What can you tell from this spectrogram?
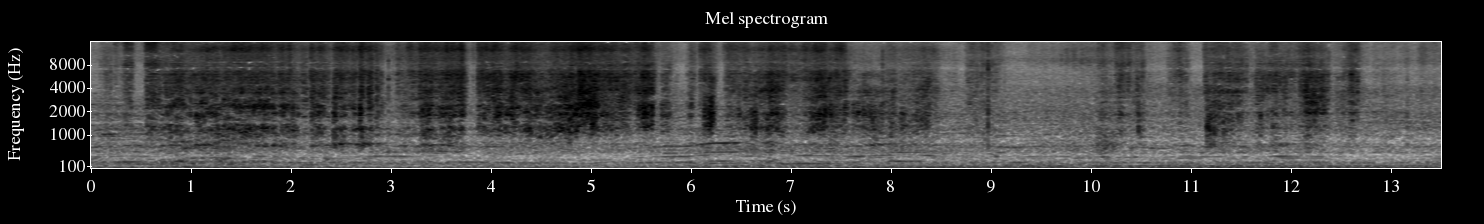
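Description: A wheel loader's diesel engine running with a steady low drone, under a rough, irregular hissing and scraping noise from a fire hose's water jet striking burning hay bales.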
